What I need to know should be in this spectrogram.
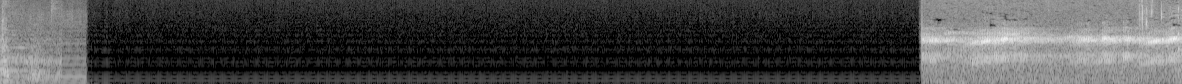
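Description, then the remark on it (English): After a brief tonal snippet and a long stretch of silence, a dense marsh frog chorus starts abruptly: many overlapping croaks and trills forming a steady, fairly loud wall of calls, with no voices. “And as the darkness recedes in the marsh, the frog chorus becomes quiet and intermittent, and the first morning birdsong begins to fill this void.”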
